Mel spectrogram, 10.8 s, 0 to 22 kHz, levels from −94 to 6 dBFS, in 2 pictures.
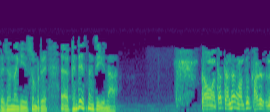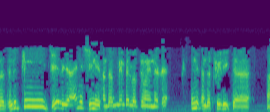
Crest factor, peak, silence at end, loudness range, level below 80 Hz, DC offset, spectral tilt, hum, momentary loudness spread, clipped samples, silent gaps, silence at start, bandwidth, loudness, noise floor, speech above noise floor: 12 dB; -2 dBFS; 0 s; 5 LU; -34 dBFS; under 0.1%; -11 dB/octave; none; 8 LU; under 0.1%; none; 0 s; 5.8 kHz; -14 LUFS; -49 dBFS; 36 dB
